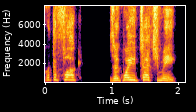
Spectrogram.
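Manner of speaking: put-on angry outburst. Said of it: "he went off".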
